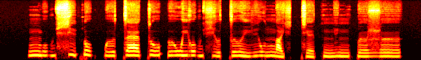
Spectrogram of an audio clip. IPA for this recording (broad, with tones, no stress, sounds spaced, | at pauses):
ŋ͡m u˨ ɡ ɕ i˦ ʔ ɾ u˨ k͡p ɯ˨ t æ˦ t u˦ ʔ ɯ˦ w j o˦ ɡ ç ɯ˨ t ɯ˦˨ j i˦ w n ɑ˨ ç c e˨˦ t ɲ i˦ ɲ k͡p ø˦ ɮ ø˦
